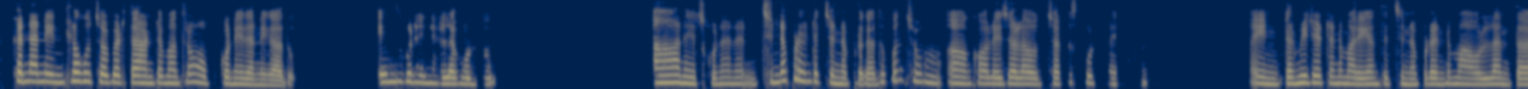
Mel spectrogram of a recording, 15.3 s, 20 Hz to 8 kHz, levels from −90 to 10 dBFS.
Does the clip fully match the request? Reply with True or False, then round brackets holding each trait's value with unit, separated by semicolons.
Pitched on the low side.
False (215 Hz)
